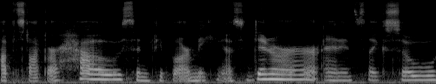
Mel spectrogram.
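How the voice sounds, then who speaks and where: A quiet woman's voice at a moderate pace. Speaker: coach teaching stress relief techniques. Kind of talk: casual video diary. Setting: outdoors at night. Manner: hesitant with many fillers.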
